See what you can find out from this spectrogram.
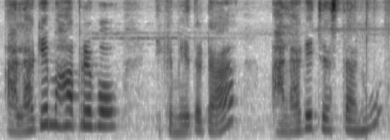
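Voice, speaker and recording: A woman's voice: fairly high pitch, big pitch swings, a little slow, darkish tone, slightly rough, exaggerated voice. A woman voicing a dim-witted but obedient young male disciple, earnest and deferential, in a children's storybook tale.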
